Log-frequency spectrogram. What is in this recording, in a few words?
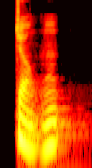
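"zheng", Mandarin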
